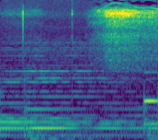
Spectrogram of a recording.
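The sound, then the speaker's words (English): A loud, steady droning buzz with a layered hum and a hissy edge, sustained throughout, from a dense swarm of bees being tended by beekeepers on federal land. No one speaks. “We can hear them roaring. Zzz, really big.”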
